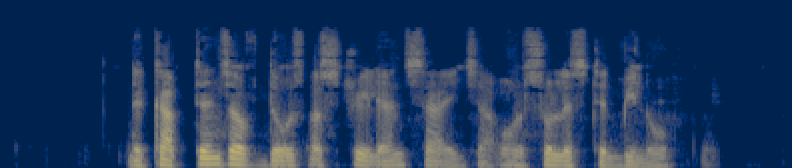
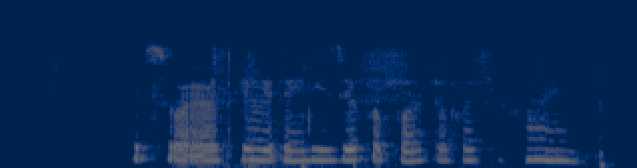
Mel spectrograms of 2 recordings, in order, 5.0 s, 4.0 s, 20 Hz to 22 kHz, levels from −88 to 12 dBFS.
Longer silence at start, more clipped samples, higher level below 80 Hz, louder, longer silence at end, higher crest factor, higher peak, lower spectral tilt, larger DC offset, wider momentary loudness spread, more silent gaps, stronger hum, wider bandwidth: about the same, 0.8 s vs 0.8 s; neither; first, -52 dBFS vs -84 dBFS; first, -24 LUFS vs -53 LUFS; first, 0.8 s vs 0.2 s; first, 24 dB vs 18 dB; first, 0 dBFS vs -36 dBFS; first, -6 dB/octave vs -4.5 dB/octave; neither; first, 13 LU vs 10 LU; neither; neither; first, 11 kHz vs 7.4 kHz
